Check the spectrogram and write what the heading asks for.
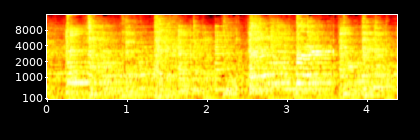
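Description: Blues band music without vocals: guitar lines over a held bass line and a steady beat.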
